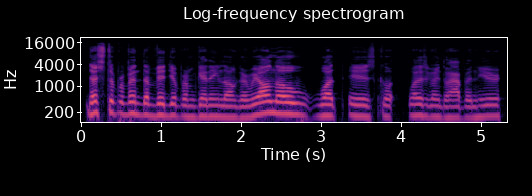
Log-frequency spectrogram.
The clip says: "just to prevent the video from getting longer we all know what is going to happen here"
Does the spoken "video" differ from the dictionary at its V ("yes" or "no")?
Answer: no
